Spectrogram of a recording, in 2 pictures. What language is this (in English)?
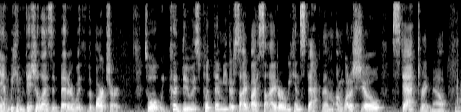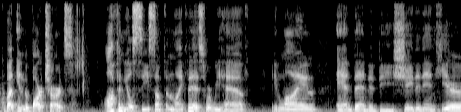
English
